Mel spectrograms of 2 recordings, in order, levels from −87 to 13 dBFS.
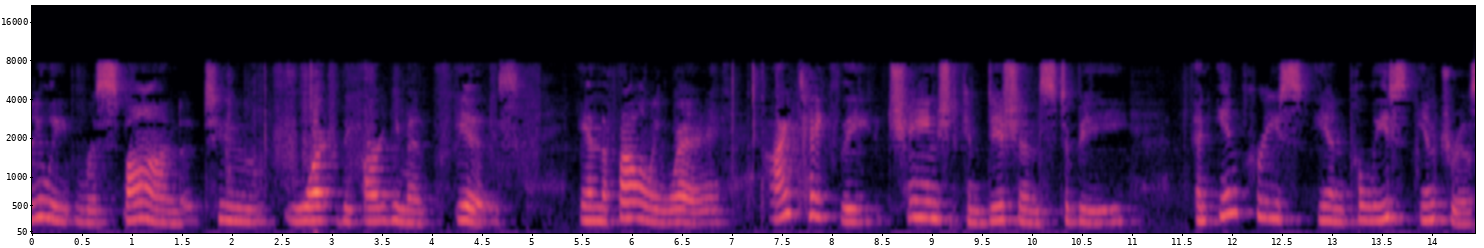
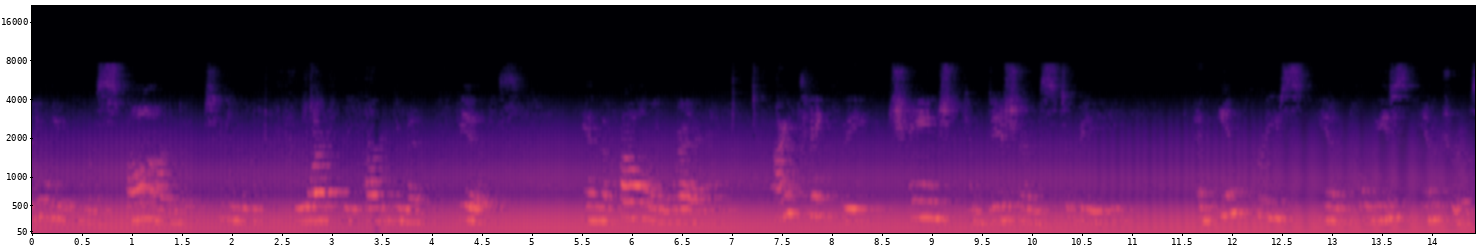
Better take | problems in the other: first | background sound (Musical instrument); 1 dB above the speech // room echo; dies away in 0.8 s

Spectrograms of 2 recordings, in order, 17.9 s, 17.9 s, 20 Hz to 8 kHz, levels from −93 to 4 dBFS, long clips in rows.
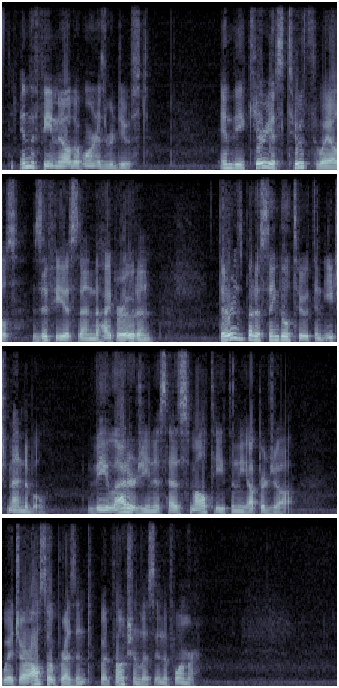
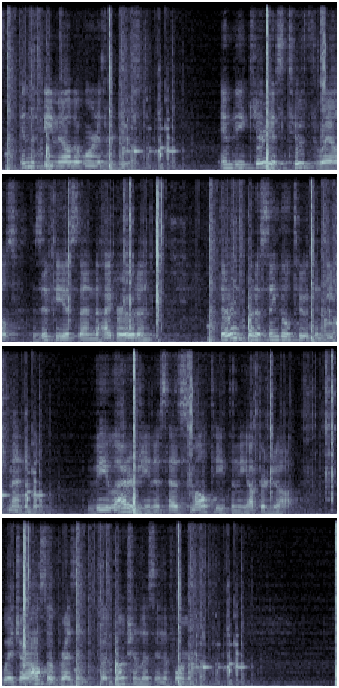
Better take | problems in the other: first | background sound (Wood); 2 dB below the speech // room echo; dies away in 0.8 s

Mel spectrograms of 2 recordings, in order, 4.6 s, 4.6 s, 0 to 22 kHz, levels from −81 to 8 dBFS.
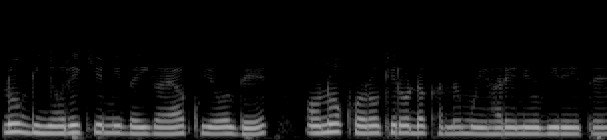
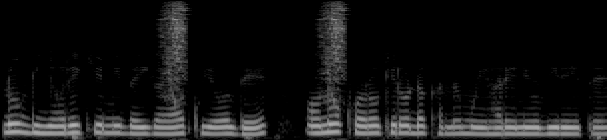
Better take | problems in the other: first | background sound (Cutlery, silverware); 6 dB below the speech

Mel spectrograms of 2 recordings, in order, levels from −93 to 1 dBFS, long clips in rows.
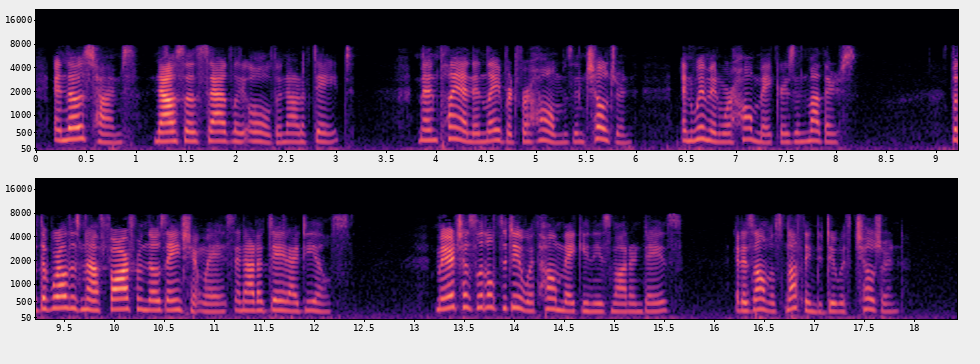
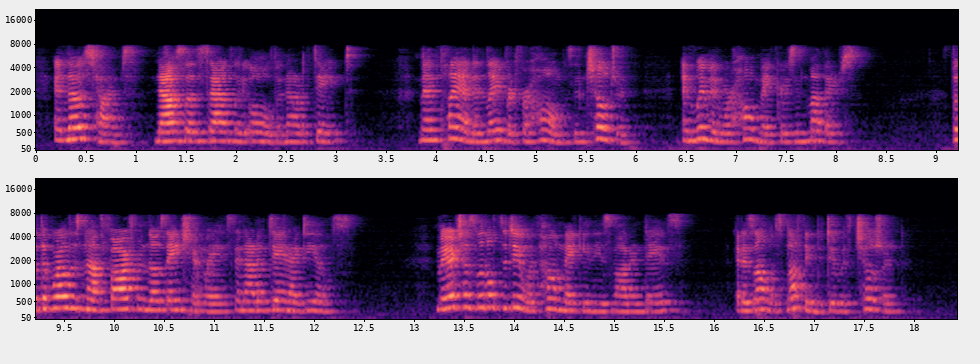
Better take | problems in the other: first | room echo; dies away in 0.4 s

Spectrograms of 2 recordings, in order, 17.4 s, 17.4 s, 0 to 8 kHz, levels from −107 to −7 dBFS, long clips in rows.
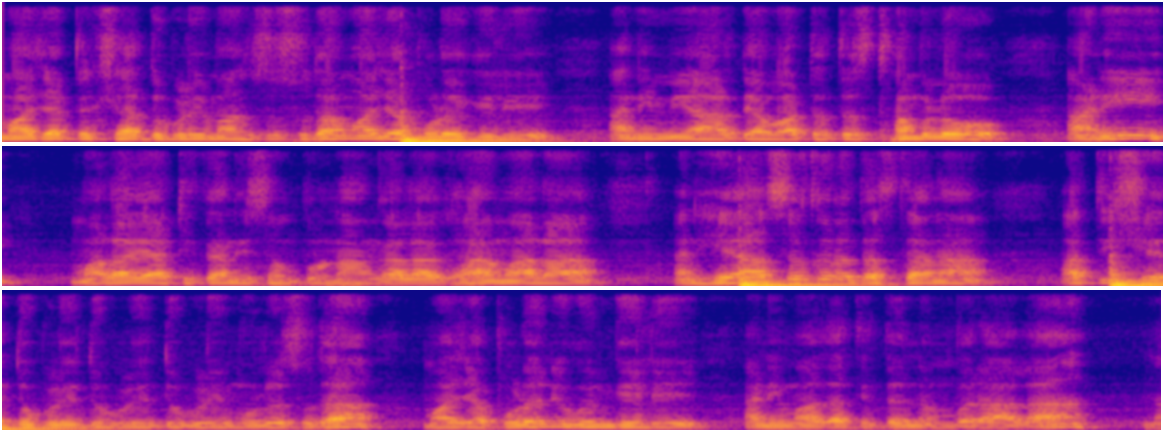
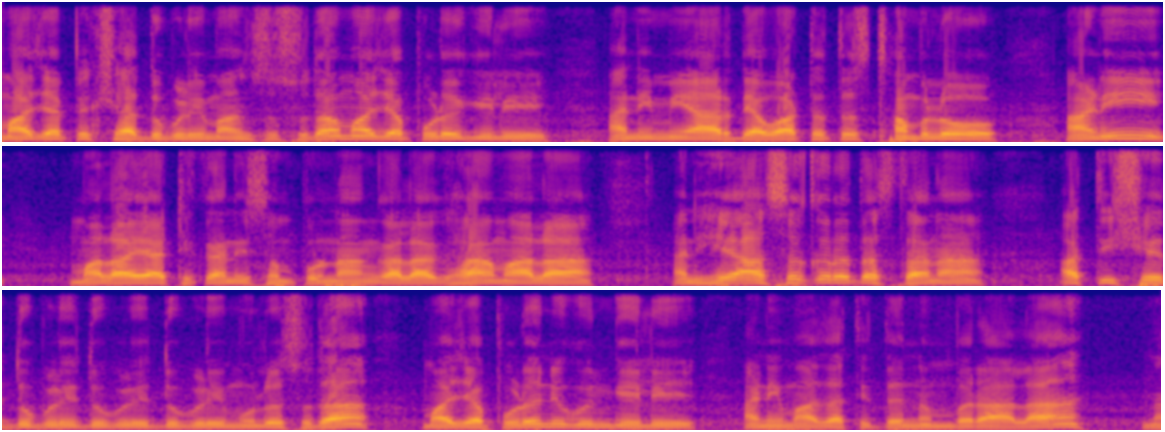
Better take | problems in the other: second | background sound (Bowed string instrument); 3 dB above the speech // room echo; dies away in 0.3 s

